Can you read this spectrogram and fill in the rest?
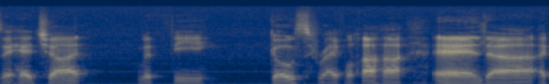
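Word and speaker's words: Gauss: why I pronounce it ghost rifles because like I live here in Montreal okay and uh the French way to pronounce the Au sound is O as in Cloe or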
